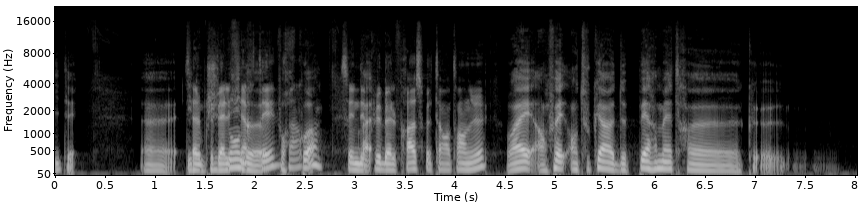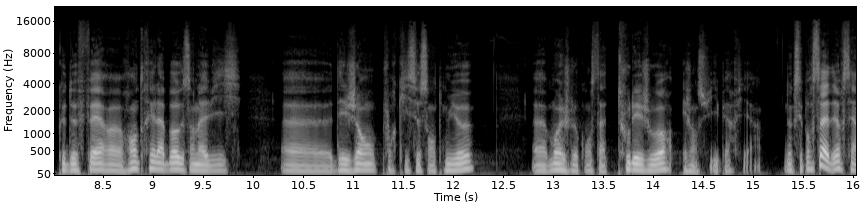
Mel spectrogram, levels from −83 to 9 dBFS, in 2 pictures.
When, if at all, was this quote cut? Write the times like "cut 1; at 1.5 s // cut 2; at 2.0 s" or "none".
none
